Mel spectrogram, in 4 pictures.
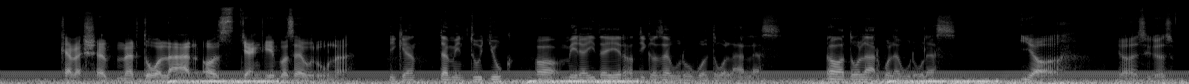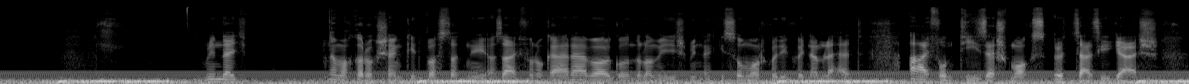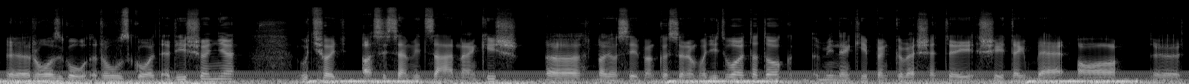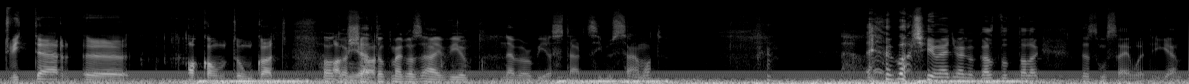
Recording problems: low rumble; loud; throughout; 6 dB below the speech
electrical hum; noticeable; throughout; 50 Hz, 15 dB below the speech

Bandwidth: 15 kHz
